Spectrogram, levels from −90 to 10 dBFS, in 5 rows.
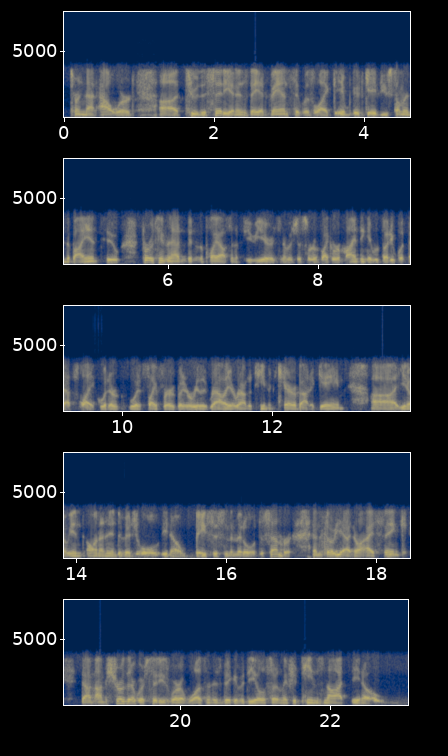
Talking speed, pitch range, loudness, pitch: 280 wpm, 95-120 Hz, -20 LUFS, 105 Hz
